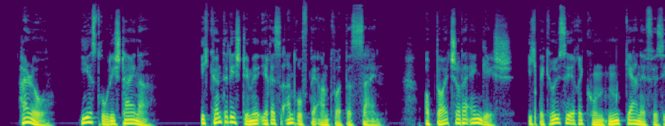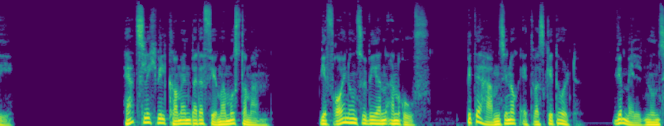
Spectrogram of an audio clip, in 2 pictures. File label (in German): Sprecher Telefonansagen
